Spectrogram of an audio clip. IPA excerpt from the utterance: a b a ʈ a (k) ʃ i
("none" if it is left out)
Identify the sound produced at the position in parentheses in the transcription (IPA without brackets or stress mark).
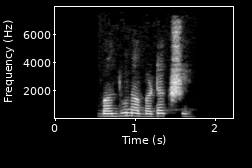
k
